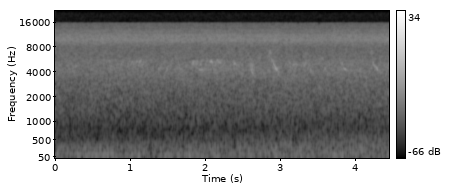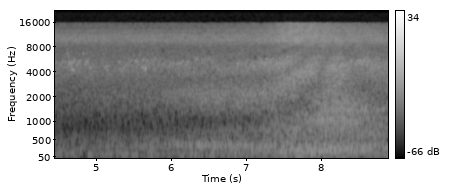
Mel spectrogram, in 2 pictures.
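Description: Outdoor ambience of wind rumble with a small bird's short, high chirps. From about six seconds in, a vehicle passes, growing louder to a peak near the end and then fading.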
